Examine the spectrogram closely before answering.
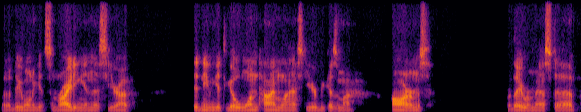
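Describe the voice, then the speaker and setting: Very low-voiced, laid-back man, dull dry recording. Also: monotone, moderate pace, long pauses, dry recording. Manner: rambling, laid-back, folksy. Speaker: livestream host, hobbyist amplifier builder. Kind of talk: casual livestream chat while working at a bench.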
